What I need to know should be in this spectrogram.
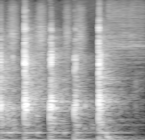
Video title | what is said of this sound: I Bought Project Farm’s TOP RATED String Trimmer | made of a much thinner gauge plastic than this feed feed and you could kind of tell when we tap on them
